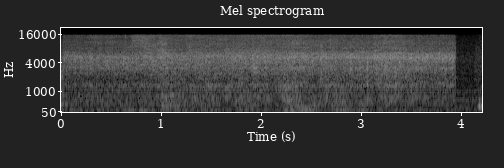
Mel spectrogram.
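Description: Bitter gourd stir-frying uncovered in a pan gives off a soft, steady hiss of sizzling oil that carries on evenly before cutting off abruptly near the end.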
